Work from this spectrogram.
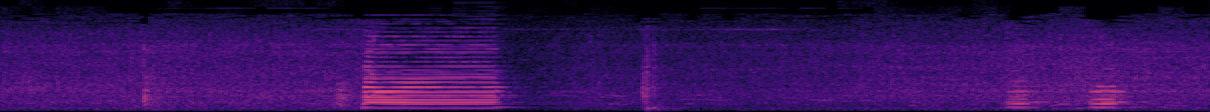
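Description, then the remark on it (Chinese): A loud, steady car horn blares for about half a second amid a constant hum of road traffic at a road crossing with mixed motor and non-motor traffic, followed later by a couple of shorter, fainter honks. “刚才那一个刹车真的是吓我一跳，而且就还有汽车的鸣笛的声音，让我觉得会无比的刺耳。”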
